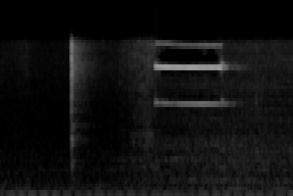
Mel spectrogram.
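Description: A click, then a single short high-pitched electronic beep lasting about half a second; the normal power-on tone of a syringe pump.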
